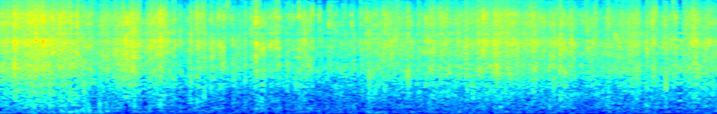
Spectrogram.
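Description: Fingertips rub and crumple the film of an empty, thin, red printed plastic bread bag. A steady, bright crinkling and rustling carries on without a break, concentrated in the high range with almost no low end.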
